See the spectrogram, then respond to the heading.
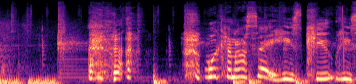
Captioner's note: laughs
